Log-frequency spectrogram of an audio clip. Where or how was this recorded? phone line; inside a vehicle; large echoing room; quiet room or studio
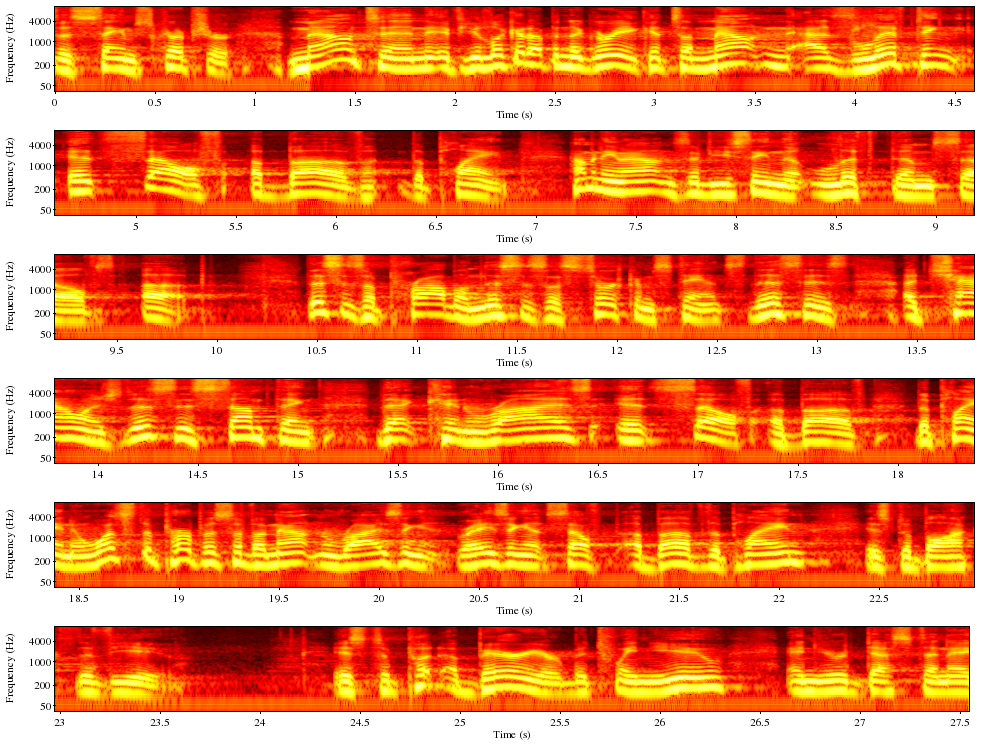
large echoing room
